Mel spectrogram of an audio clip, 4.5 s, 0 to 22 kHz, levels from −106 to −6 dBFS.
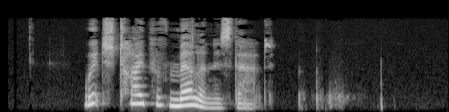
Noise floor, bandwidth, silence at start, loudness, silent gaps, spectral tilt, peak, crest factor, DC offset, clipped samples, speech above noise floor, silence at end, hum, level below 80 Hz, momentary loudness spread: -76 dBFS; 11.5 kHz; 0.85 s; -26 LUFS; none; -2.5 dB/octave; -8 dBFS; 20 dB; under 0.1%; under 0.1%; 50 dB; 1.1 s; none; -82 dBFS; 12 LU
